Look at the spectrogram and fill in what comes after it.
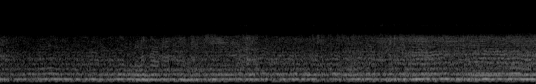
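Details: Swarm of honey bees feeding from a 3D printed feeder in a garage in Colorado in January, giving an unbroken layered buzz that swells slightly louder toward the end.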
